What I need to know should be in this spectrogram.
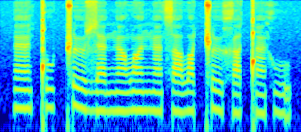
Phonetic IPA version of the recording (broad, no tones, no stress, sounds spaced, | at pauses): ɛ̃ ǃ u ǁ ø ɮ æ ŋ æ̃ lˠ ɛ̃ ŋ æ̃ s a lˠ ɛ ǁ ø x a ǃ æ̃ x u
